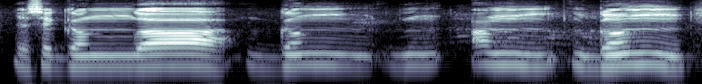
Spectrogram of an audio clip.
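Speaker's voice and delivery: गंग very slow, the अं hummed through the nose; nasal anusvara demo. Shown as a demonstration. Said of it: "ग के ऊपर जो अनुस्वार". (गंग में अं नाक से, बहुत धीरे)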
